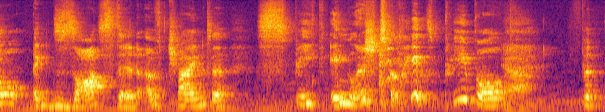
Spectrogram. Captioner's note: laugh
